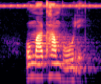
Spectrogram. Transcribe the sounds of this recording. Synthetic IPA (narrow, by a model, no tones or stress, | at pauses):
umakʰambʱuːlɛ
